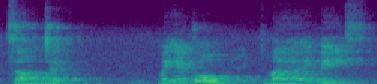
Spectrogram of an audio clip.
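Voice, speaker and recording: A woman's voice: medium pitch, drawn-out words, a little hiss or hum. A woman testing a karaoke microphone, her voice run through a digital echo effect while she calls out sound checks. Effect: digital echo from a karaoke speaker. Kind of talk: product demo. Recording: echoey speaker playback heard from far off.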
